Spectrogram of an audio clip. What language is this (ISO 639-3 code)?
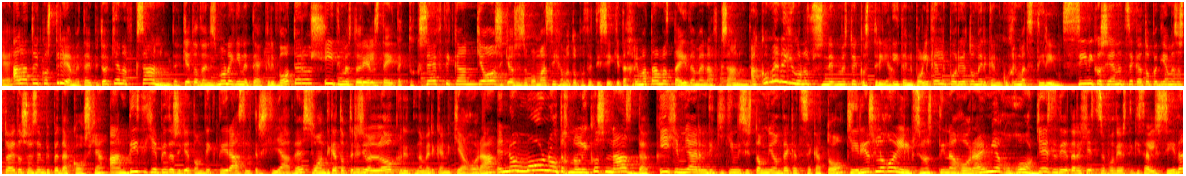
ell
